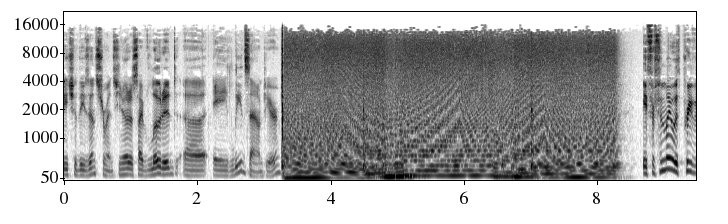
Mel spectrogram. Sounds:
sampler, music, speech, drum machine

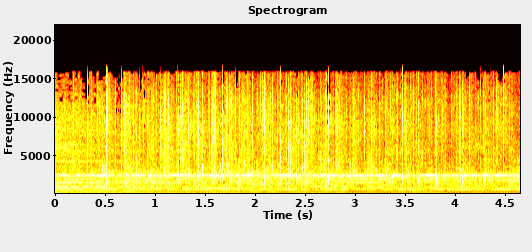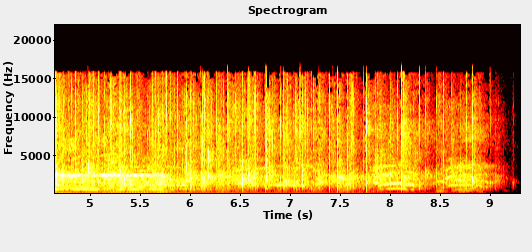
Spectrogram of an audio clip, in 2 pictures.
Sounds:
music, speech

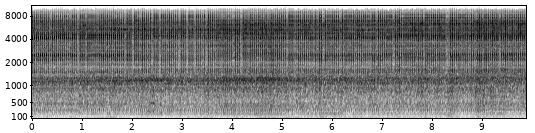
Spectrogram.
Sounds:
speech

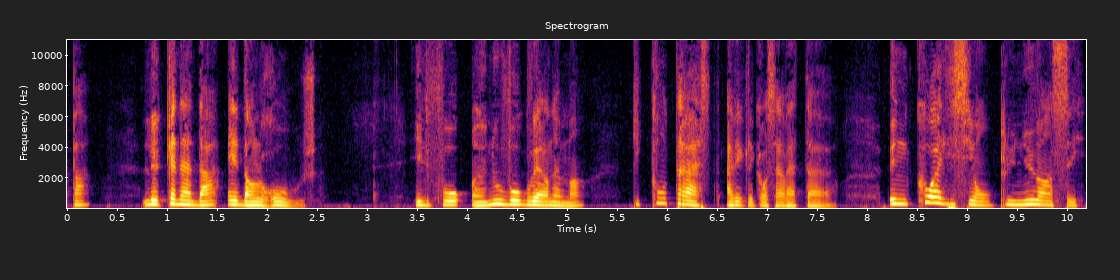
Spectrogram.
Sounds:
speech

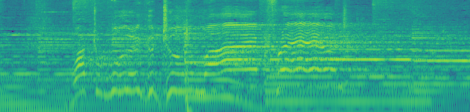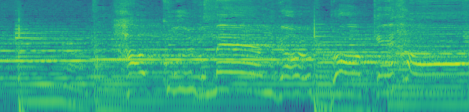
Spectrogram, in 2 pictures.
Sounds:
music

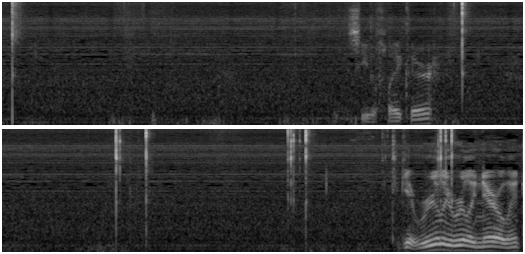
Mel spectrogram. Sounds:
outside, urban or man-made, speech

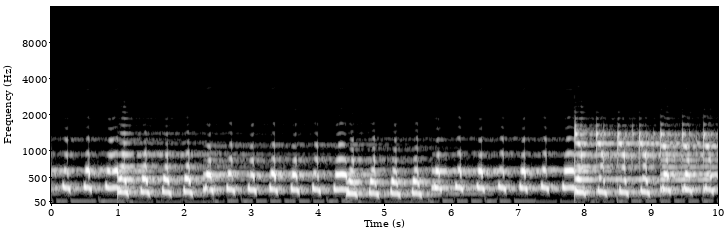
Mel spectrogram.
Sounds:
electronic music, music

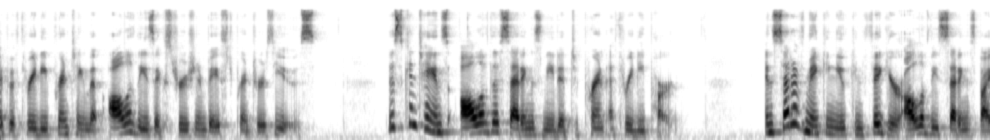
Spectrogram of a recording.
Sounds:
speech

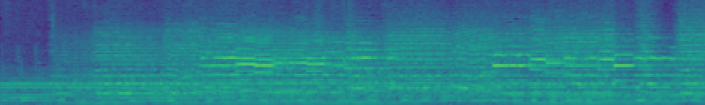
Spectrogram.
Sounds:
music, musical instrument, fiddle

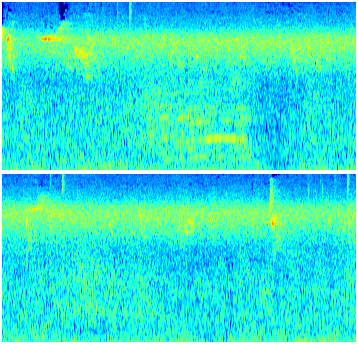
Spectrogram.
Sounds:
livestock, moo, cattle

